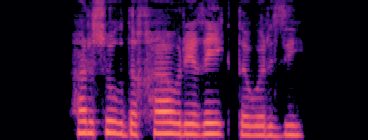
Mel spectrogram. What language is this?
Pashto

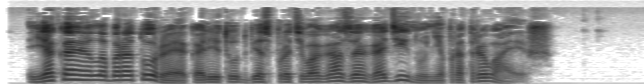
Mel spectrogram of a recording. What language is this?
Belarusian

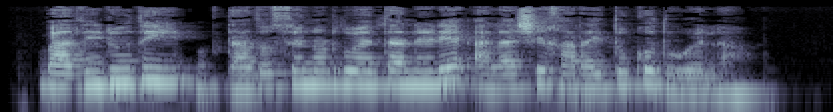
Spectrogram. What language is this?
Basque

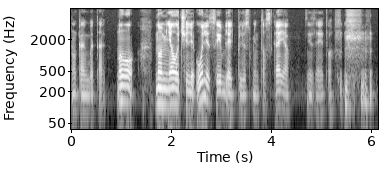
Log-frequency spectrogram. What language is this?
Russian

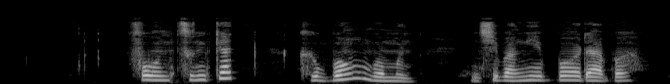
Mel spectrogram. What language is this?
Mungaka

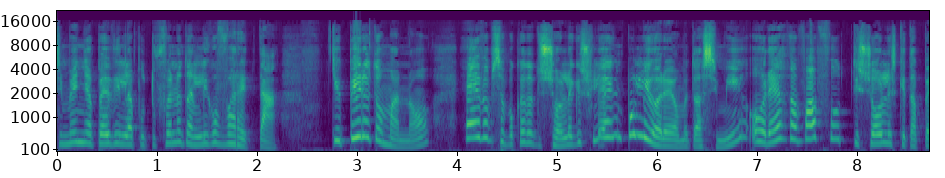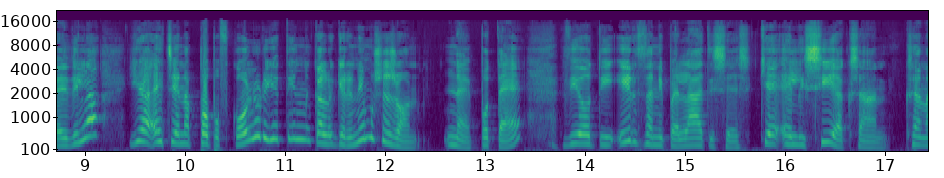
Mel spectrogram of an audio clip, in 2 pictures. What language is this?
Greek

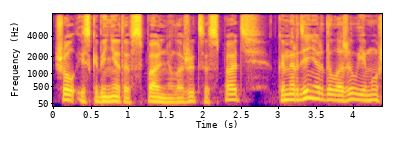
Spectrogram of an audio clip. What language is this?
Russian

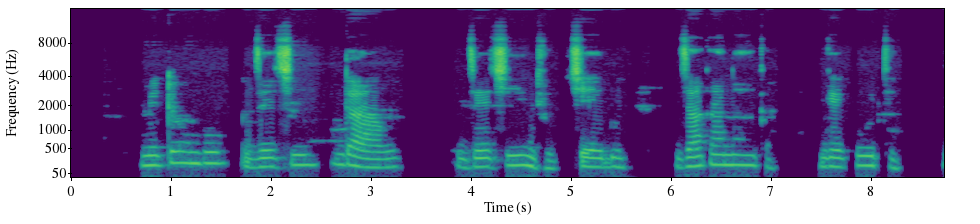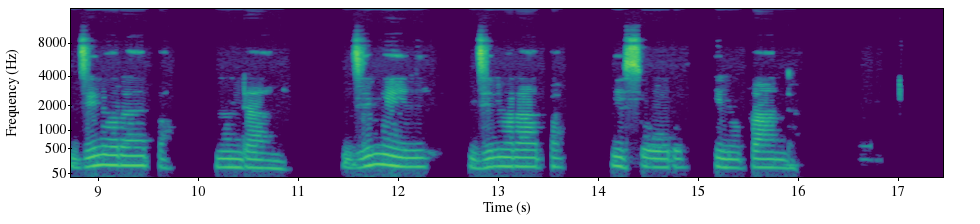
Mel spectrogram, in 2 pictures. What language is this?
Ndau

